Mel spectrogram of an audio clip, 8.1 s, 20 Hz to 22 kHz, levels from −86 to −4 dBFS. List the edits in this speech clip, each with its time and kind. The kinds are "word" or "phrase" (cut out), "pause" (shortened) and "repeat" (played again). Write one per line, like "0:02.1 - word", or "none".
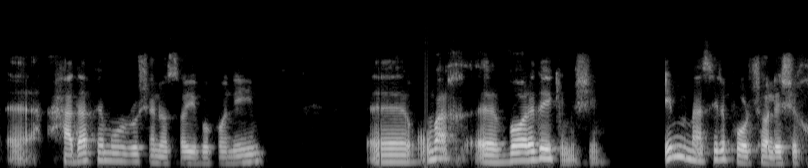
0:05.6 - word
0:06.8 - word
